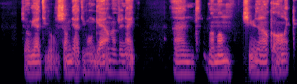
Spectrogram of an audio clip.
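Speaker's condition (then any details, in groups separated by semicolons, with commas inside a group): Throat cancer treatment effects; radiotherapy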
